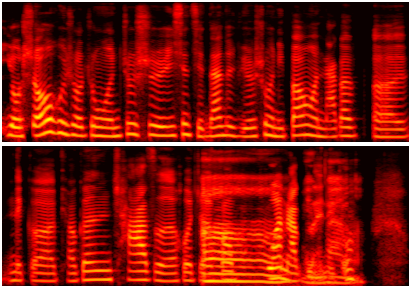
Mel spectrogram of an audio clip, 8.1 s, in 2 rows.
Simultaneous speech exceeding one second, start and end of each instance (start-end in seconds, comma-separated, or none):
6.0-7.6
